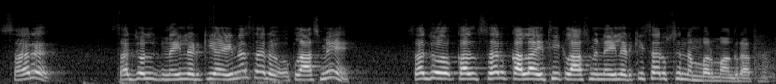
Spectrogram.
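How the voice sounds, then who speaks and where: A man's voice: very high-pitched, fairly even intonation, slow, highs cut off. A male actor performing a one-man stage play as a talkative seventh-grade schoolboy who bosses his classmates and fawns over his teacher. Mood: bossy, tattling. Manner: bossy, chatty, keeps hushing and ordering classmates; fawning toward the teacher, repeats "sir" constantly. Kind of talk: live solo stage acting, addressing the audience.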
